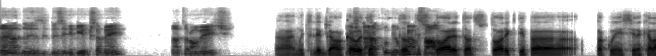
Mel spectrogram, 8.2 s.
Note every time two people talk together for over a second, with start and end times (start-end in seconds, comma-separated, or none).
4.3-5.5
